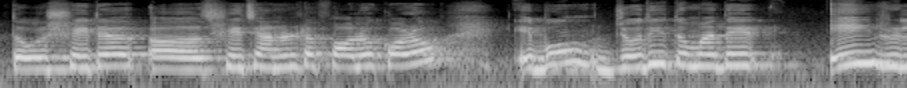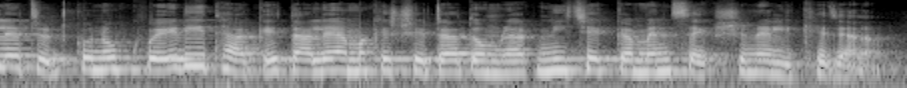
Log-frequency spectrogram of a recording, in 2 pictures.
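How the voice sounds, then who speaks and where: High-voiced Bengali woman teaching English. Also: fairly even intonation, a little mellow. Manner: reads dialogue lines slowly and clearly, then explains in Bengali. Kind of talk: bilingual English lesson.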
